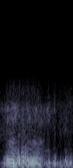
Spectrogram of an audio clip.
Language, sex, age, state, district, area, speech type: Odia, male, 30-45, Odisha, Sambalpur, rural, conversation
